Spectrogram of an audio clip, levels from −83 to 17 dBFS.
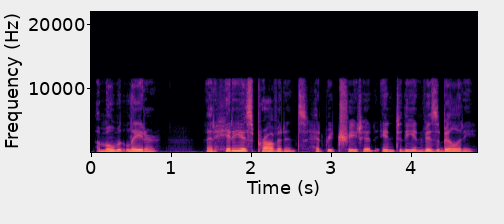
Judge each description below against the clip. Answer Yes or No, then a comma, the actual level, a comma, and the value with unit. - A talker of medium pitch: No, high, 195 Hz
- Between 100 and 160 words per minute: Yes, slow, 135 wpm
